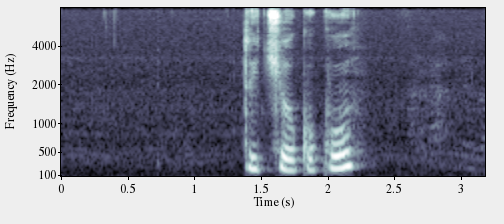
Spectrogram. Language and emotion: Russian, neutral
